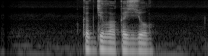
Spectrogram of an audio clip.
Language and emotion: Russian, angry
